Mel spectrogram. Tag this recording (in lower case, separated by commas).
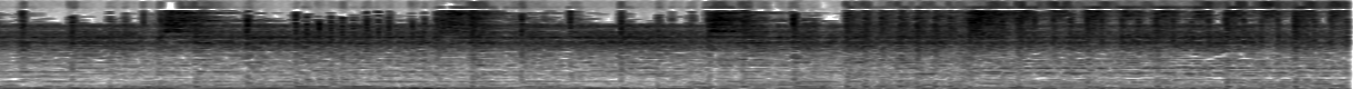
heavy metal, rock music, music, angry music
